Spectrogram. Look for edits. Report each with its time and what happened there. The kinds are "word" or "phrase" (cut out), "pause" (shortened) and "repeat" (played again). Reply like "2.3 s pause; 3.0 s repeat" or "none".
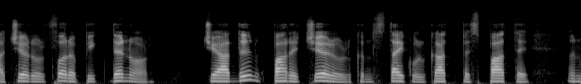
none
